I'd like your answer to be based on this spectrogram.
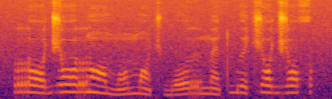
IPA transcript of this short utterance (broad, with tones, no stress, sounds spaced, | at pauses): r ɔ˥˧ d͡ʒ ɔː˥ r ɔ̃˥˧ m õ˩˧ m ɔ̃˧˩ t͡ʃ b oː˩˧ r m ɛ̃˧˩ t b ɘ˥˧ t͡ʃ ɔ˥ d͡ʒ ɔ˥ x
